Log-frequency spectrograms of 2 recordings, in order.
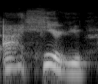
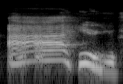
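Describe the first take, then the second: First: Said in the usual way. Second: I hear you stretched slow and lifted high; slow, high, sympathetic echo; drawn out high. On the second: Acted. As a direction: lean in and draw out I hear you, pitched up. Preacher repeating, drawn out.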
